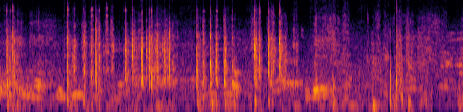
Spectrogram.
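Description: Quick bursts of soft, non-mechanical keyboard typing, close and fairly loud, with a person talking between and over the keystrokes.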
